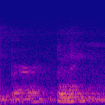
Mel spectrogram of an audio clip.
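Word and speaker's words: birr: Ethiopia they have that which is burn that's how they say it just evaluate 20% they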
